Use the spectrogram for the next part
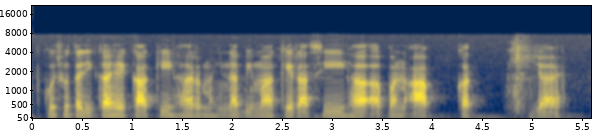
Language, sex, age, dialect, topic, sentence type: Chhattisgarhi, male, 18-24, Western/Budati/Khatahi, banking, question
